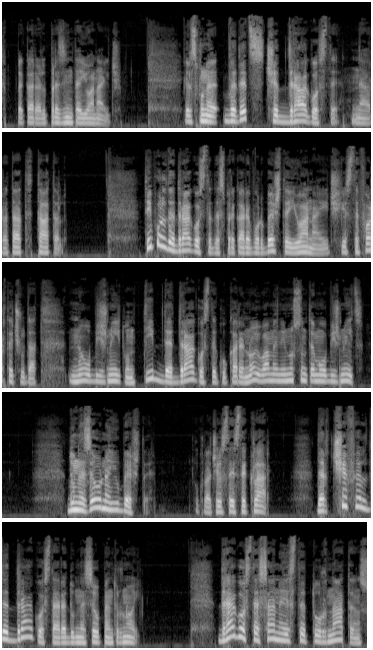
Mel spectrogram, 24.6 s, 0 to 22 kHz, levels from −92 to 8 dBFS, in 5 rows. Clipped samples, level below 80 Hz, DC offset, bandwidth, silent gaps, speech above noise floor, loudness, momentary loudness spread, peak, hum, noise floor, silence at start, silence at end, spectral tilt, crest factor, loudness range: under 0.1%; -54 dBFS; under 0.1%; 15 kHz; none; 45 dB; -18 LUFS; 13 LU; -2 dBFS; none; -62 dBFS; 0 s; 0 s; -5 dB/octave; 16 dB; 3 LU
